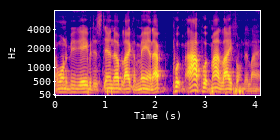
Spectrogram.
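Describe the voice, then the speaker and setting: Medium-pitched man at a moderate pace, over noticeable background noise. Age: 70s. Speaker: former minister, business speaker. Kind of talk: talk at a mosque program with Q&A. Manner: conversational, informal.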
